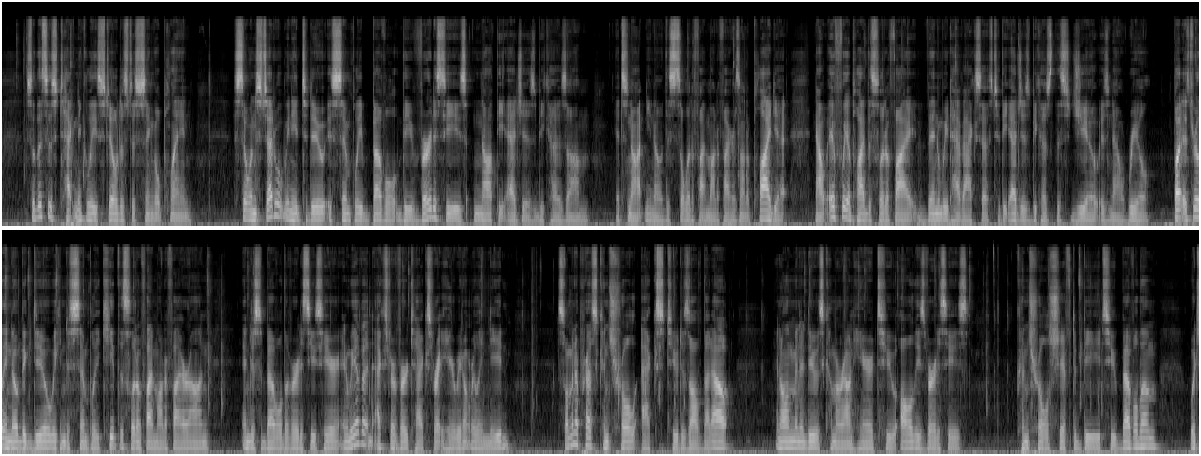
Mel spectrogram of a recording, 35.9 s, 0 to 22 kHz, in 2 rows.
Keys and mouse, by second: 0.2 click, 1.0 Tab, 1.4-2.7 drag, 10.3 click, 10.9 Tab, 13.0-13.6 drag, 13.9 click, 14.3 Tab, 17.4 click, 18.0 ctrl+z, 18.3 ctrl+z, 18.8 ctrl+z, 20.1 click, 21.0 Tab, 22.4 click, 22.9-23.3 drag, 24.0 click, 25.2 shift+click, 25.7 shift+middle click, 27.8 ctrl+x, 28.4 drag, 29.1 drag, 30.0-30.6 drag, 31.4-32.4 shift+drag, 32.8 middle click, 34.1 ctrl+shift+b.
